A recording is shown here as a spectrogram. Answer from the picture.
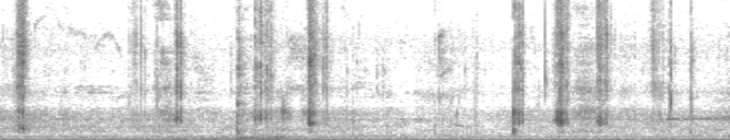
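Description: A toddler biting and chewing corn puffs: faint, irregular short crunches and mouth clicks.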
